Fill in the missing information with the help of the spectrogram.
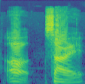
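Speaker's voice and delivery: ordinary delivery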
